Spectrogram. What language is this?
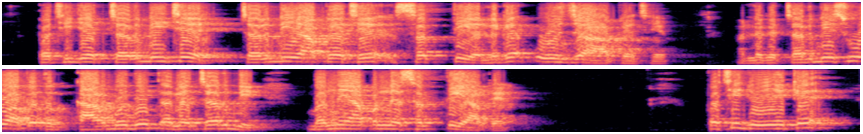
Gujarati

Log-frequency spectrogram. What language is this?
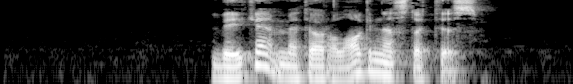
Lithuanian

